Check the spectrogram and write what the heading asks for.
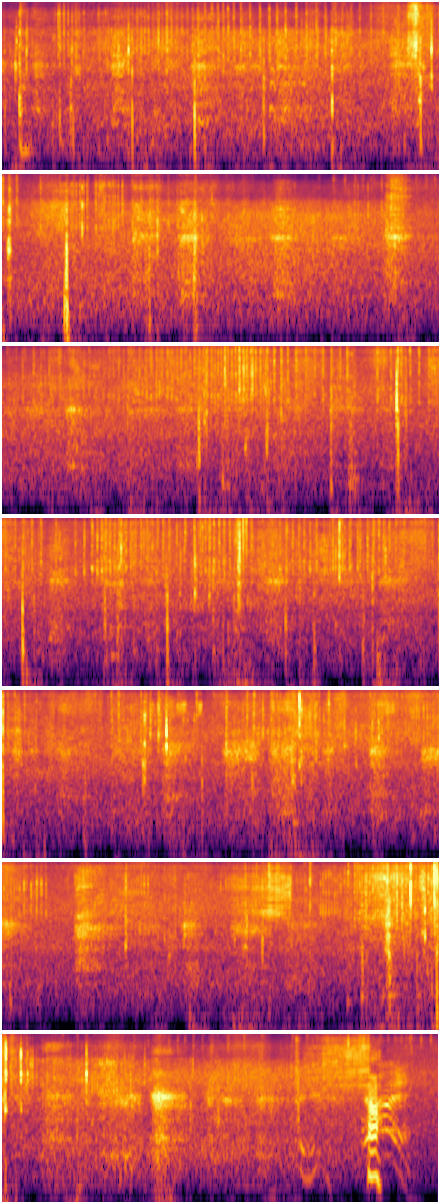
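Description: Mountain bike rolling over rocky dirt singletrack: a steady rush of knobby tyres on dirt and rock, broken by frequent sharp clicks and knocks as the bike rattles over rocks and bumps.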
